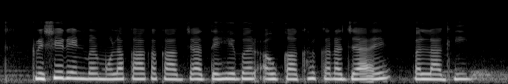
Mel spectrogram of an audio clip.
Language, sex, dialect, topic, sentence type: Chhattisgarhi, female, Central, banking, question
